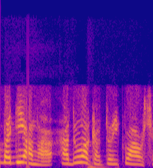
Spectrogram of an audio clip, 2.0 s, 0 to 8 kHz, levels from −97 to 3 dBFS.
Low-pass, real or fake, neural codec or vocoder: 7.2 kHz; real; none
